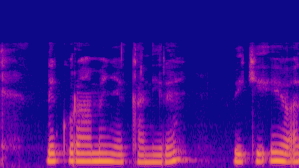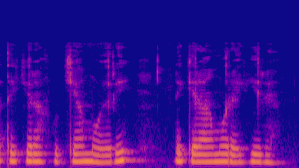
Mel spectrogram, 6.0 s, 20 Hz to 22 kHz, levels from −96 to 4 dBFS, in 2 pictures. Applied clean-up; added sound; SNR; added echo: none; none; none; none.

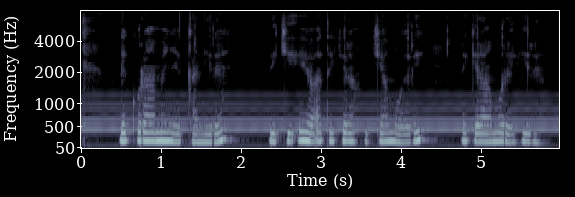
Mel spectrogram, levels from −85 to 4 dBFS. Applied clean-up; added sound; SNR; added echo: none; Wind instrument, woodwind instrument; 12 dB; none.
